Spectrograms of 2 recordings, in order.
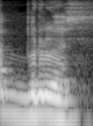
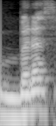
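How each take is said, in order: First: ब्रश said as "broos", with a u vowel; spelling-based pronunciation. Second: ब्रश said as "ba-ras", with a short a vowel; taught pronunciation. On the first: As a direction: read ब्रश as spelt, "brus". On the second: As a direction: read ब्रश with short neutral vowels, "buh-rus". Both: Shown as a demonstration. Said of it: "इसको ब्रश पढ़ते हैं".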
